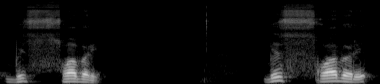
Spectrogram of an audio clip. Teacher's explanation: با ساکن آگے زبر ہے، با پر قلقلہ ہوگا، قلقلے والا حروف ہے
